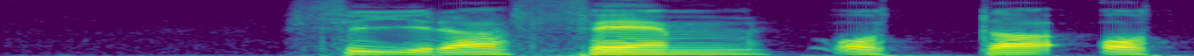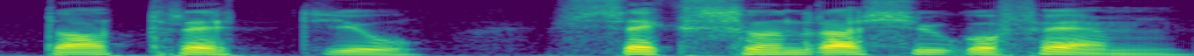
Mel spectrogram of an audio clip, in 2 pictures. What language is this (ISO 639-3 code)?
swe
